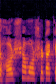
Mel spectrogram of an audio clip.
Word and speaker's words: হর্ষামর্ষ: এই যে হর্ষামর্ষটাকে আমরা হর্ষ মর্ষ এইভাবে উচ্চারণ করব।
